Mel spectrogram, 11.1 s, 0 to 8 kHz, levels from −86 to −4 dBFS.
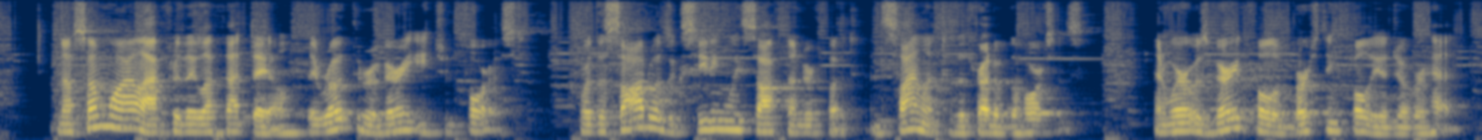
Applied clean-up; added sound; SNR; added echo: classical method WPE with log-MMSE.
